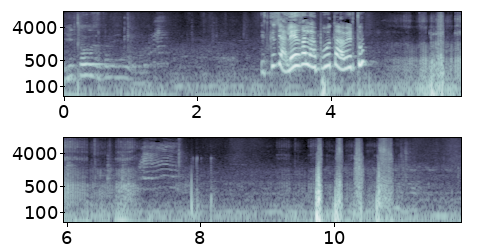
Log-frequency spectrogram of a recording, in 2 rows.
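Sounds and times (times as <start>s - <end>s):
speech: 0.2s - 0.8s, 2.9s - 4.6s
kittens purring: 1.2s - 11.4s
kittens meowing while being fed: 7.0s - 8.0s.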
